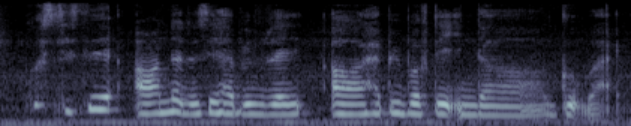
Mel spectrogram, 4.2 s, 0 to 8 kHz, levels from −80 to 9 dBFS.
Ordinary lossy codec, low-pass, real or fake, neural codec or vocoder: none; 7.2 kHz; real; none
